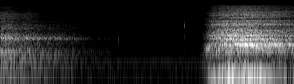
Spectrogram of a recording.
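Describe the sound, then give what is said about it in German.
Deep breaths in a guided breathing exercise: a long airy exhale fades out into near silence, then a strong, loud breath sound starts abruptly and carries on to the end. “Und jetzt können wir einfach mal zwei, drei tiefe Atemzüge nehmen miteinander, so wie wir es so ganz oft machen.”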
